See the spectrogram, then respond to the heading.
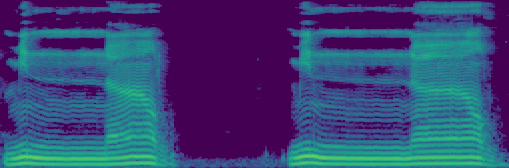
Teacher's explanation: Bunyi N nun sukun di kata min melebur ke bunyi N di kata nar di depannya dengan ditandai tasydid di kata nar tersebut. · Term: idgham bi gunnah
